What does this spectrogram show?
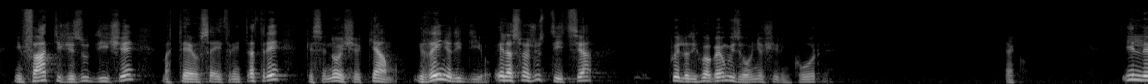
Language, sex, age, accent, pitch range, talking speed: Italian, male, 50-69, native, 120-170 Hz, 135 wpm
